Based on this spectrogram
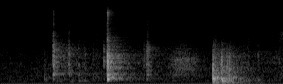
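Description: A cooker lid being closed and its start button pressed: several faint, short clicks and knocks spread across a quiet background, with the strongest near the middle and toward the end.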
